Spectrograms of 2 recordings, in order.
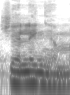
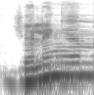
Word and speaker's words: Gillingham: if I'm not but sorry jelling ham I think it's pronounced jelling ham is in I'm going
